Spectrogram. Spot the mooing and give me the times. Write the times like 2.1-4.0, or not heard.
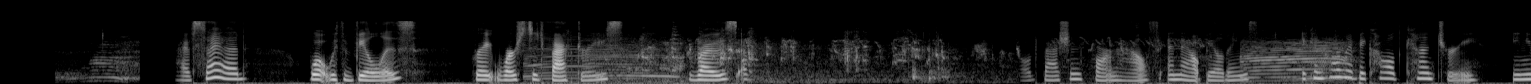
0.6-1.4, 5.2-6.8, 12.4-13.7.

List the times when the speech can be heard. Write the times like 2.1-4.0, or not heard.
1.8-2.5, 3.1-7.5, 10.2-15.2.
